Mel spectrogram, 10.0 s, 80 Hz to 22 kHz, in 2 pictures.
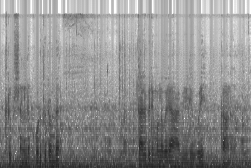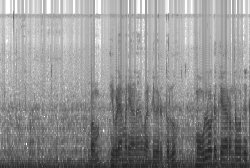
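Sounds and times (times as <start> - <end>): man talking: 0.0 - 1.3, 2.7 - 5.0, 6.8 - 10.0
motorcycle engine droning: 0.0 - 10.0.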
